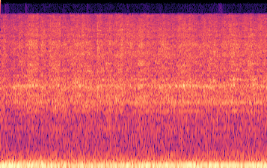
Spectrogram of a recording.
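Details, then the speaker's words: Vehicle started cold without block heater plugged in, choke used: low uneven rumble with unsteady pulse at idle, slight misfire; rough while warming up. "gonna take a minute as you can probably hear it I mean yeah and if I just let it see how much is bouncing out it should be bounced around by that much but it just feels cold ya know just take a minute to warm back up"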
